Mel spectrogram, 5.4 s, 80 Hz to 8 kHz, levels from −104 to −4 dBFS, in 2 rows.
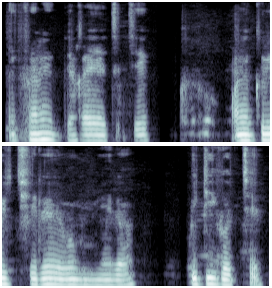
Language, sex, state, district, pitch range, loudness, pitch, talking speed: Bengali, male, West Bengal, Dakshin Dinajpur, 115-130 Hz, -17 LUFS, 120 Hz, 145 wpm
